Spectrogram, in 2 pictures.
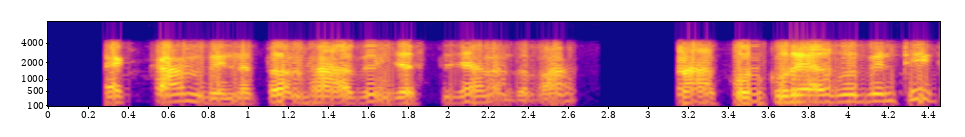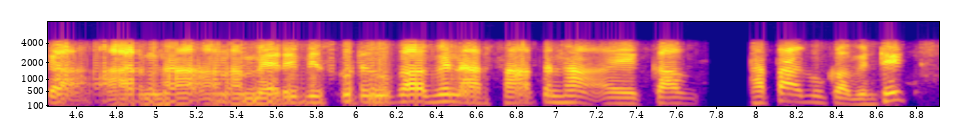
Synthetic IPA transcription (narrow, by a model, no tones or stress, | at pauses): ɛkːambinɛt̪ɔnɦãʔəbind͡ʒəst̪id͡ʒanad̪ɔbã̰ | nakuɾkuɾɛəɡubinʈʰika̰a̰ɾnɦãʔnamɛɾibiskuʈəɡukaʔbinaɾsãt̪nɦãʔka | ʈʰat̪aəɡukaʔbinʈʰiːk̚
